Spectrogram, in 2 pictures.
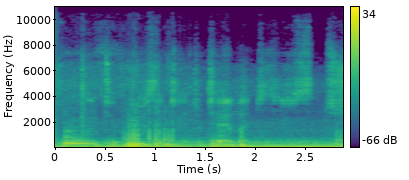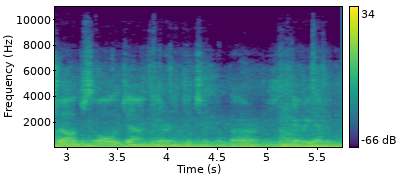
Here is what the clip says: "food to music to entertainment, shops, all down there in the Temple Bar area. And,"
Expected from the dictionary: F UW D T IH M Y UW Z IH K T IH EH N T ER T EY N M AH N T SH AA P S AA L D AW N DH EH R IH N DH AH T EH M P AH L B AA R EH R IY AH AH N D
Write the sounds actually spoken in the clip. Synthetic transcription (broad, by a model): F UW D T IH M Y UW Z IH K T IH EH N T ER T EY N M AH N T SH AA P S AA L D AW N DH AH R IH N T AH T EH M AH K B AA R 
